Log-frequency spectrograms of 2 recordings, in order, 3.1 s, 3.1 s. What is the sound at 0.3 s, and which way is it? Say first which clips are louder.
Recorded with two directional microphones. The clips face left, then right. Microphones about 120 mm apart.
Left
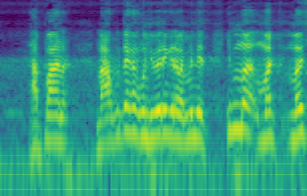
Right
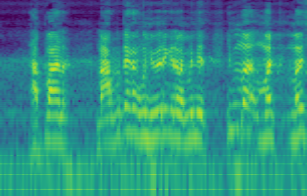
Speech: left 1 dB; 50° left (ahead or behind).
